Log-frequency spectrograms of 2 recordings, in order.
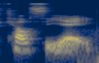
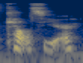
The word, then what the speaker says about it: Kelsier: So in World, Kelsier's name is like is supposed to be pronounced Kelsier. But Brandon has said, like, Brandon doesn't pronounce it this way. Brandon says Kelsier. And Brandon says, I don't say it the way people in the books would say it.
